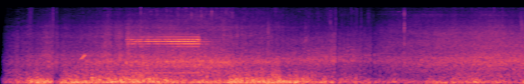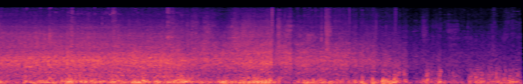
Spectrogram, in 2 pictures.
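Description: Wind buffeting the microphone with a heavy rumble, over cars driving past on a city street. A brief high beep sounds about two seconds in.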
